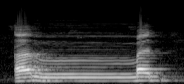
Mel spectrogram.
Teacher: میم پہ غنہ ہوگا، نون پہ غنہ نہیں ہوگا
